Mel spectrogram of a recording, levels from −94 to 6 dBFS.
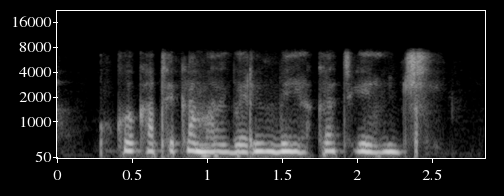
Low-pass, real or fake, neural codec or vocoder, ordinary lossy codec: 7.2 kHz; fake; codec, 24 kHz, 1.5 kbps, HILCodec; Opus, 24 kbps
